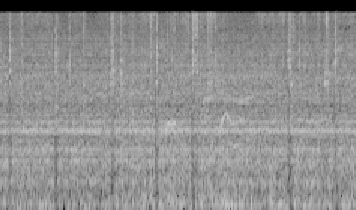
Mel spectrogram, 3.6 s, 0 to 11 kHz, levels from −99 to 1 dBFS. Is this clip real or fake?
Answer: fake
